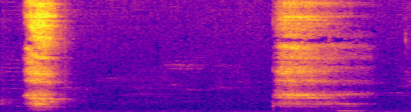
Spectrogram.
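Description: Sharp gasping breath, a silent pause of about two seconds, then another noisy breath: apnea during sleep.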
